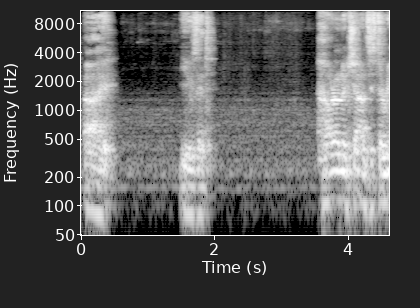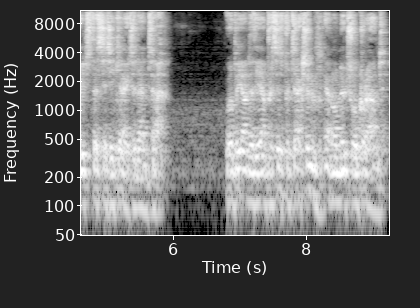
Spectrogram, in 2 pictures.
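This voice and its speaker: An actor playing a righteous, resolute knight lord, earnest and commanding, in a game cutscene. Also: male voice, fairly low pitch, normal speed, pauses often, a little hiss or hum, close to an everyday voice. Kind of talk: dramatic video game cutscene acting. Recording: distant, very echoey, faint music behind.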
